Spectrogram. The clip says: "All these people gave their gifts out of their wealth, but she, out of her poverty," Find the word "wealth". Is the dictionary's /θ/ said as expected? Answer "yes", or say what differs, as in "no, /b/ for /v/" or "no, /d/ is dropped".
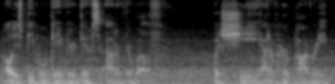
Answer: yes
